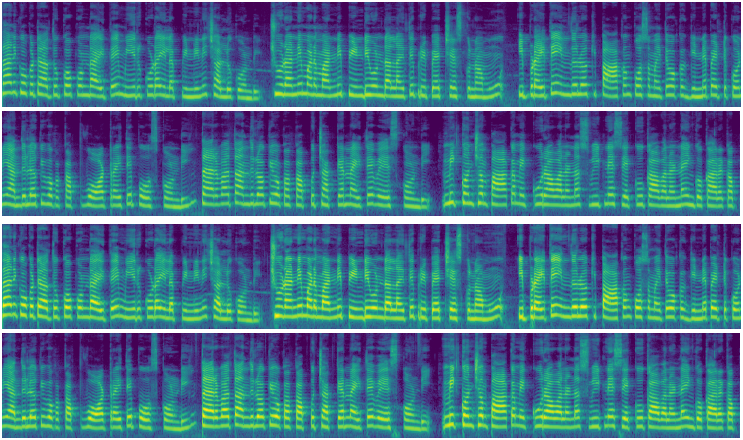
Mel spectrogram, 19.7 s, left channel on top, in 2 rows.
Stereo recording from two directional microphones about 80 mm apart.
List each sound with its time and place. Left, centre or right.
0.2 s a woman's voice: right
3.6 s a woman's voice: right
4.3 s speech: right
6.0 s a woman's voice: right
6.4 s a woman's voice: right
6.8 s speech: right
8.7 s a woman's voice: right
12.5 s a woman's voice: right
13.1 s a woman's voice: right
16.0 s a woman's voice: right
